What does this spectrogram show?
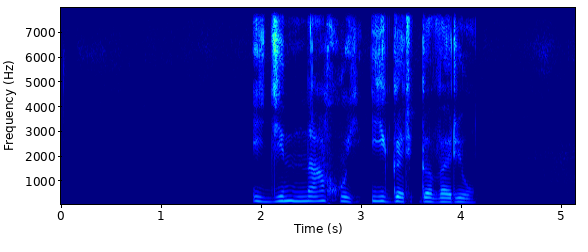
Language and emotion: Russian, angry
